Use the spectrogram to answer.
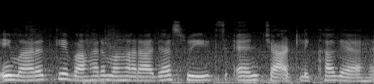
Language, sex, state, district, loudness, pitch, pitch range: Hindi, female, Jharkhand, Sahebganj, -17 LUFS, 195 Hz, 185-205 Hz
